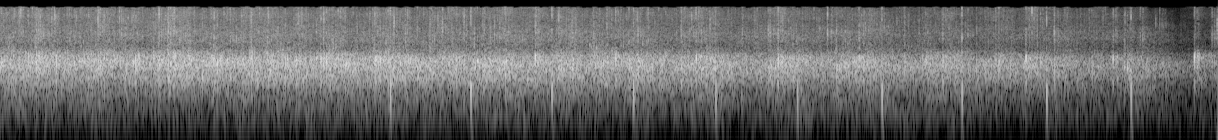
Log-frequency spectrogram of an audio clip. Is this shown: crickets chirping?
no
